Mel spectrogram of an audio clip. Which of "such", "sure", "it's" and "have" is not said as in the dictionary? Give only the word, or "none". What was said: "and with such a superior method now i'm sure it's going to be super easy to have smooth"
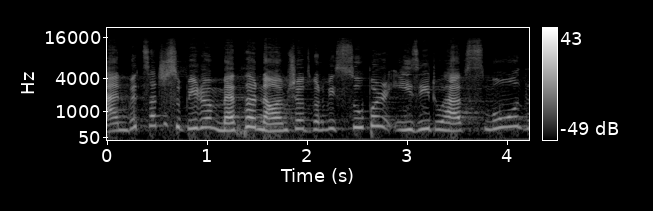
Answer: none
